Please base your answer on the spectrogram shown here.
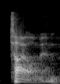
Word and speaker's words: Thielman: I don't think it's Thielman. Am I pronouncing that correctly? Tileman, thank you.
